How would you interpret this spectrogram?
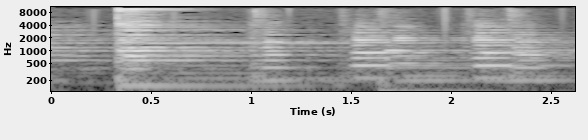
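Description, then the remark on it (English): A telephone bell rings in a series of bright, chiming tones, four separate strikes spaced roughly half a second apart. Each ring is clear and fairly loud, then slowly fades away. “I was just about to kiss that sweet a dainty little miss when the phone bell rang.”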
